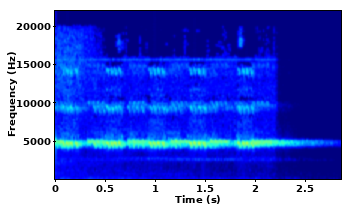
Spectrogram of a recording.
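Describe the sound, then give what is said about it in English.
Crickets chirp in a steady, pulsing rhythm, clear with no voices, before the sound cuts off abruptly after about two seconds, leaving silence. “He waits for a response, and crickets.”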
